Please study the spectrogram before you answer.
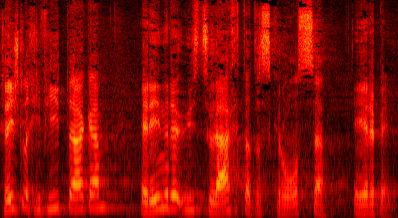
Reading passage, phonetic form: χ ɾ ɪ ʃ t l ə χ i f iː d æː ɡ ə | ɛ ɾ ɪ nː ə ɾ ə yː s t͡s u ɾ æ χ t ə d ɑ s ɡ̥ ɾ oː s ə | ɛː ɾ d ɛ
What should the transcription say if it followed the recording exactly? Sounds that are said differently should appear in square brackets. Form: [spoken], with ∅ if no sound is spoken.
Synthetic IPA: χ ɾ ɪ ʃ t l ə χ i f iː [t] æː ɡ ə | ɛ ɾ ɪ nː ə ɾ ə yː s t͡s u ɾ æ χ t [ɑ] d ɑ s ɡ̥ ɾ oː s ə | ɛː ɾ [b] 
